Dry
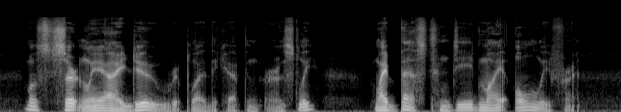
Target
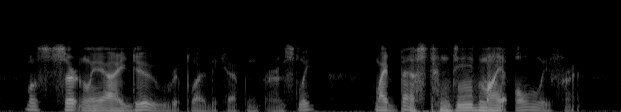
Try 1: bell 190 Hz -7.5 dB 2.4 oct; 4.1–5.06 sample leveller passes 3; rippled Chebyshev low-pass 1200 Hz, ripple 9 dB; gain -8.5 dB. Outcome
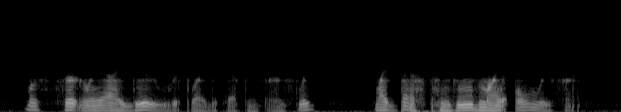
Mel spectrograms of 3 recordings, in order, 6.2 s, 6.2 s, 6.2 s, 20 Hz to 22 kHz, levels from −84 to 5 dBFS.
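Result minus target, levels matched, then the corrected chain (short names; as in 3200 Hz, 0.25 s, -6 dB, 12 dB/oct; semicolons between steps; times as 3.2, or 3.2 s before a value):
1000 Hz band -6.0 dB
bell 190 Hz -7.5 dB 2.4 oct; 4.1–5.06 sample leveller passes 3; rippled Chebyshev low-pass 3800 Hz, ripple 9 dB; gain -8.5 dB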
